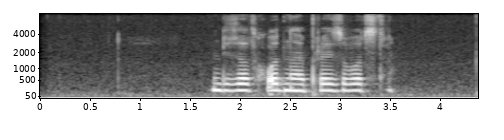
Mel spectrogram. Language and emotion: Russian, neutral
